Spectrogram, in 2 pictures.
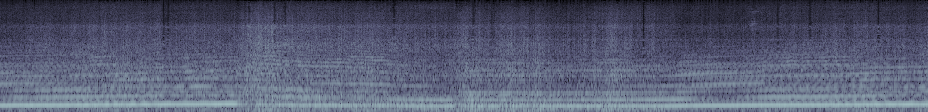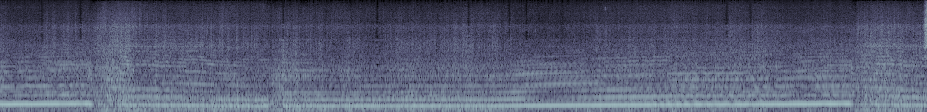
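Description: Legends race car engine during group qualifying laps at Meridian Speedway, a loud, continuous close-up engine drone whose pitch rises steadily and drops back at each shift, cycling through several gear changes over the run, with no talking.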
